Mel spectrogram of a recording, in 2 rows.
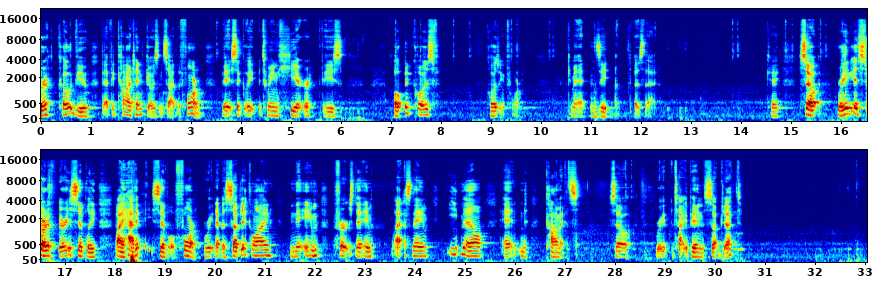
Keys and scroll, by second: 4.5 Return, 6.0-7.9 typing, 11.0 super+z, 30.1-30.4 typing, 31.7-33.0 typing.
